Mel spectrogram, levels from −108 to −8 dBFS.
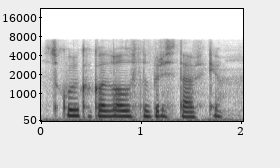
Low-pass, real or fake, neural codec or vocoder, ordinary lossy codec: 7.2 kHz; fake; autoencoder, 22.05 kHz, a latent of 192 numbers a frame, VITS, trained on many speakers; AAC, 48 kbps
